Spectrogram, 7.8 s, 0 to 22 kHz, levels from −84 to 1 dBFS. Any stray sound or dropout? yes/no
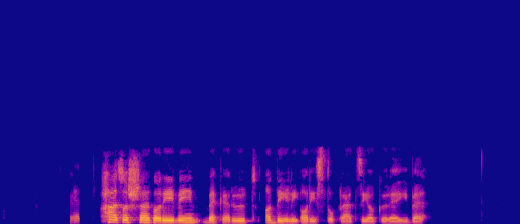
yes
